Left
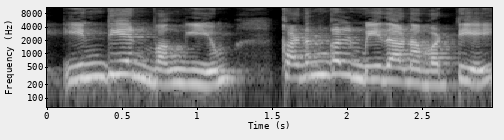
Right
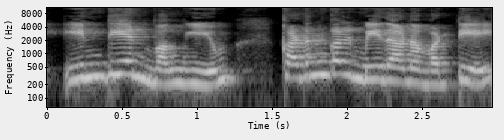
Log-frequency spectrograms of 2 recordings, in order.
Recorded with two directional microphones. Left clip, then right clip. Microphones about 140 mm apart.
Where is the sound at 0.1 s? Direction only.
30° left (ahead or behind).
